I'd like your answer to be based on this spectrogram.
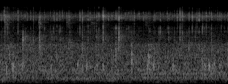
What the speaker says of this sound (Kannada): ಜೋರು ಮಳೆ ಅಲ್ವಾ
